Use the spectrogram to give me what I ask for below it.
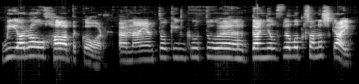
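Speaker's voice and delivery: thick put-on Russian accent, broken English; heavy Russian accent menace. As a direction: play a comic Russian gamer with a heavy accent. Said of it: "Shut up, talking like that".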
